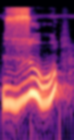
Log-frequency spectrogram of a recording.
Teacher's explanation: in the word zoo, the sound U is very close to the roof of the mouth · Term: closed vowel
